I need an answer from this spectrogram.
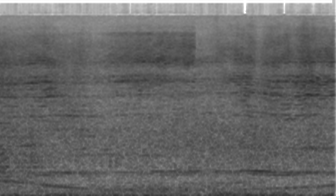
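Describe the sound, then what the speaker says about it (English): A Formula Student race car's engine works on the throttle around a skid pad, its loud, continuous drone rising and falling in pitch as the driver modulates the revs, with no talking. "You can see the driver working the throttle through the clear bodywork."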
